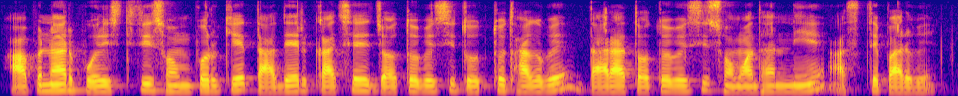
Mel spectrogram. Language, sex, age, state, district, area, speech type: Bengali, male, 30-45, West Bengal, Purba Medinipur, rural, read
